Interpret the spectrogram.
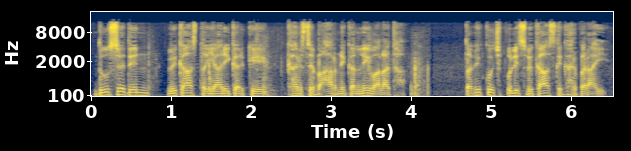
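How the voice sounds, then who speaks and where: A man's voice: on the low side, normal speed, a little hiss or hum. A man narrating a scripted horror story as a storyteller. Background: loud background music.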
